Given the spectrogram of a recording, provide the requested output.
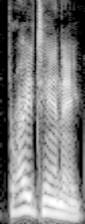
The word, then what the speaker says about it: BriTANicK: Yeah, at first I was like, no, it's BriTANicK.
